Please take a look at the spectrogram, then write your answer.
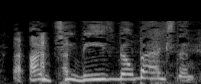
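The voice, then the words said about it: Bill Paxton impression. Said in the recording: “a Bill Paxton impersonation”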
